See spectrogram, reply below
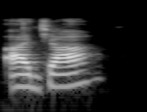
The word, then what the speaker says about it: Aja: And in Yoruba, Aja has three different definitions depending on how you pr- pronounce it. So it's AJA, three letters, Aja. It can mean dog, it can mean open, or it can mean witches.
